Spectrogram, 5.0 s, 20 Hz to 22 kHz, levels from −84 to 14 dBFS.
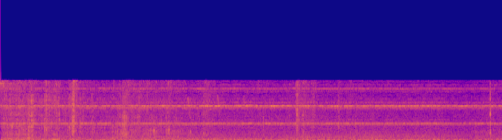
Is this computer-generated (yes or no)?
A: no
